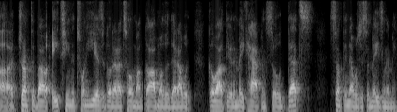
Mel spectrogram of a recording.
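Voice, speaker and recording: In a New York accent, a man with a very deep, low pitch talks at a fairly quick pace over a quiet background. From New York City (Harlem, then Far Rockaway, Queens). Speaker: TV producer. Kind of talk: interview. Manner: animated storytelling.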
